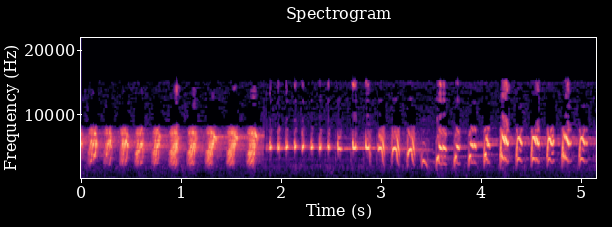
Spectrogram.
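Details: Long-tailed shrike song used as a training master song: rapid high chattering notes, about three a second, shifting to thin sustained whistles and then scratchy varied phrases, over a faint low hum.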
